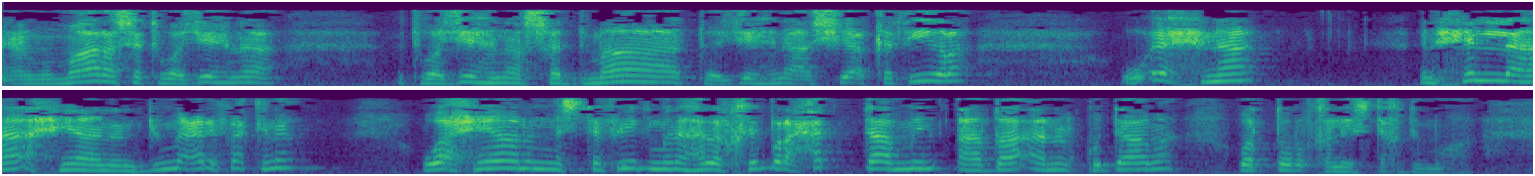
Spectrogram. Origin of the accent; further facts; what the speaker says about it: Saudi Arabia; غير بلدنا السعودية طبعا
